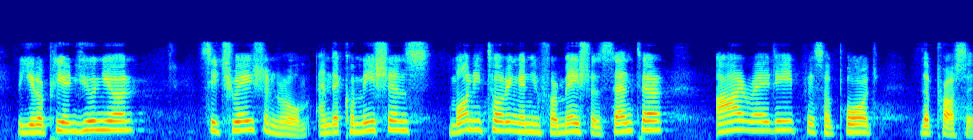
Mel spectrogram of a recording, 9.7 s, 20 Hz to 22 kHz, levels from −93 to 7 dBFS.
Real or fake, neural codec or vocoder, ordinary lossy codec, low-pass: fake; codec, 16 kHz, 1.1 kbps, Voila-Tokenizer; none; 7.2 kHz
